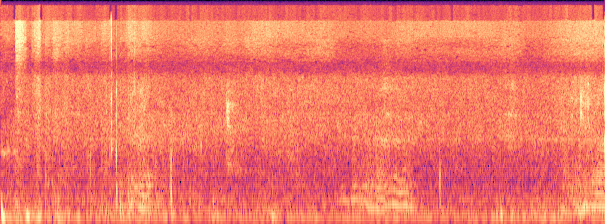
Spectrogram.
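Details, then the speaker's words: Sleeping dog with a slight wheeze: quiet snuffly breaths with faint whistling, wheezy tones; dogs tend not to breathe through the mouth while asleep. "So you can hear Daisy wheezing a little bit now. The problem seems is dogs don't really want to breathe out of their mouth while they're sleeping."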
